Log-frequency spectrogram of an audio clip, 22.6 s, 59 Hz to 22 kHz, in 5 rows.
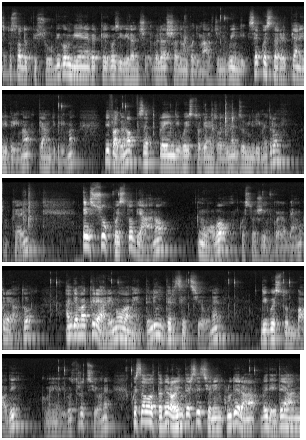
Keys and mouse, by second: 3.2 click, 5.3 click, 7.4 KP_Subtract, 7.6 KP_0, 7.8 KP_Decimal, 7.9 KP_5, 9.3 Return, 9.3 KP_Enter, 10.7 click, 12.9 click, 14.3 click, 16.3 click, 18.9 click, 19.9 click, 21.8 click.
